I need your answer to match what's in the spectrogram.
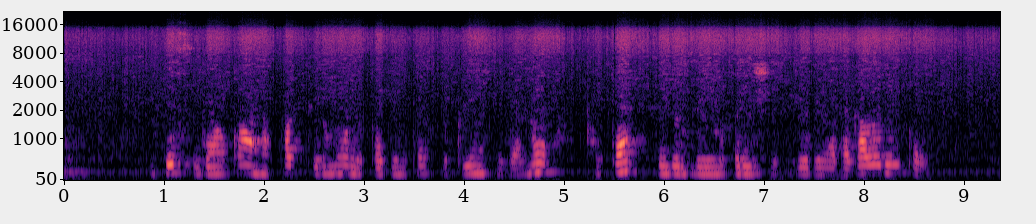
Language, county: Lithuanian, Vilnius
